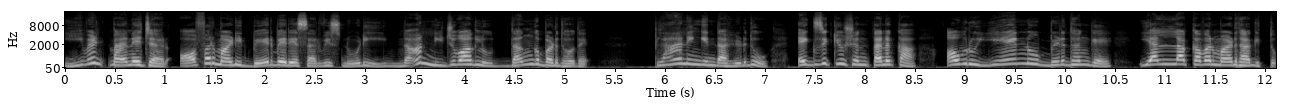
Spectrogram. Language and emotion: Kannada, surprised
